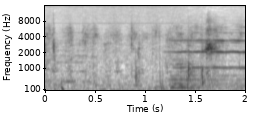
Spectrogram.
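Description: Film background score: sustained instrumental notes come in a little over a second in, over a steady hiss with a few light clicks before them.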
